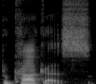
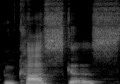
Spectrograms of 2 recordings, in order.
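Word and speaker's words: Bukauskas: 2020 with modesto or bukakus bukaskas that's how you say his name not enough drinking on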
